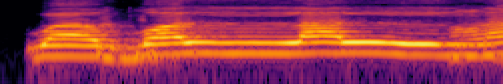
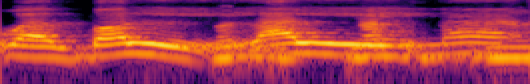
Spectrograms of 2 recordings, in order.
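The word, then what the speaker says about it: وظللنا: Bu Rini itu yang wazollal itu kan lamnya ada tasjid ya bacanya itu wollalna seperti dua nggih. Iya. Heeh. Ee ini kan dua dulu ya Bu. Ditekan dulu. Wadollalna.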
